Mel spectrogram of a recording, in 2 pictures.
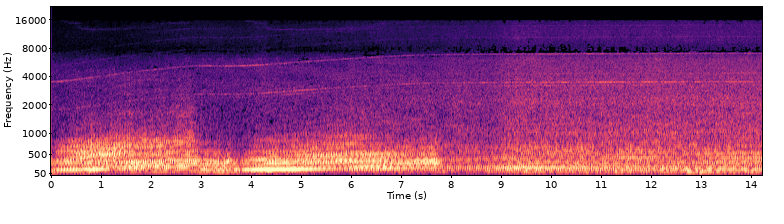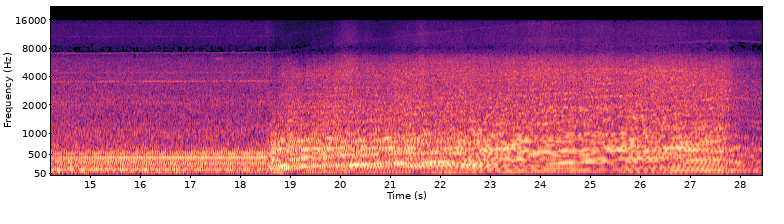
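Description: A 2018 Ford Mustang GT's 5.0 Coyote V8, with an X-pipe and muffler-delete exhaust, running on a chassis dyno. The engine holds a steady note, then about two-thirds of the way through goes into a full-throttle pull, rising in pitch and easing off near the end.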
